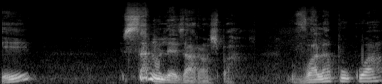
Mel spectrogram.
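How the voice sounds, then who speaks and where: A man speaks in a somewhat breathy voice. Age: 60s. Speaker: project founder, patriotic education advocate. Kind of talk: TV interview.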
